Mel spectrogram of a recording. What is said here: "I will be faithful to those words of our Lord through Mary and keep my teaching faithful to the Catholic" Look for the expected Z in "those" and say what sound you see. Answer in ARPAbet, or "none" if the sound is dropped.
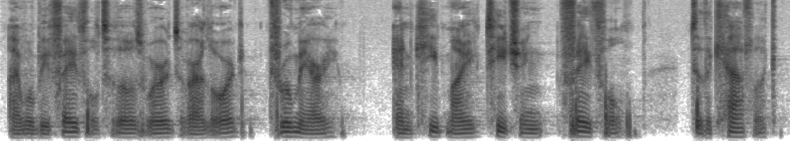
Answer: Z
